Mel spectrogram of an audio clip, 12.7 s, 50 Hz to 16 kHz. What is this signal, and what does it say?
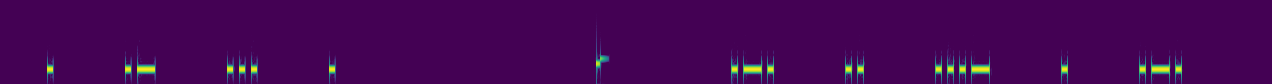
Morse code, heard as a keyed tone, about 20 wpm, spaced as for 9 wpm, 700 Hz. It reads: EASE RIVER
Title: 4x Character Spacing - Top 300 Words - 20wpm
